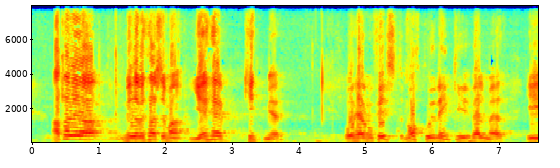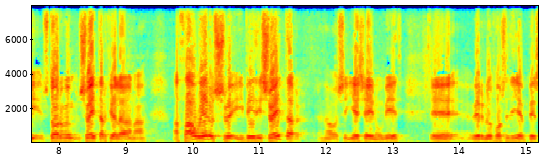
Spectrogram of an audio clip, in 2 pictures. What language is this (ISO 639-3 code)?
isl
